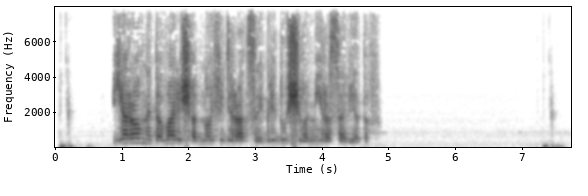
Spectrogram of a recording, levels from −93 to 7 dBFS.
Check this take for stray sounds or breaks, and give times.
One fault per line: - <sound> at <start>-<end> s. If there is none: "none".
none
